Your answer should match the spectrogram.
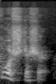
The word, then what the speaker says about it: Worcestershire: salt salty it's salty it's Umami it's like Worcestershire yeah oh an American that can pronounce it properly well it's sanguine so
